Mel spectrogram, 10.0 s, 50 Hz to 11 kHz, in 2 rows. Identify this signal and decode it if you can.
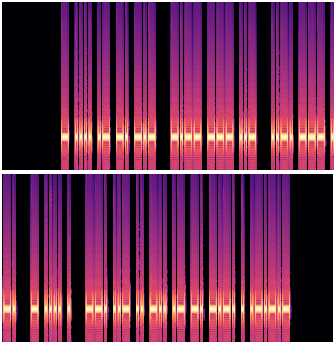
Morse code, heard as a keyed tone, about 36 wpm, 700 Hz. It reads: THANK YOU FOR THE GUIDANCE.
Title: Sentences from Top 1600 Words 35wpm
